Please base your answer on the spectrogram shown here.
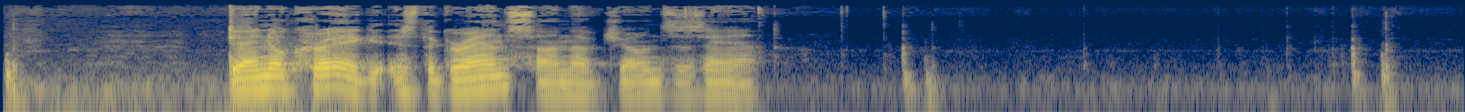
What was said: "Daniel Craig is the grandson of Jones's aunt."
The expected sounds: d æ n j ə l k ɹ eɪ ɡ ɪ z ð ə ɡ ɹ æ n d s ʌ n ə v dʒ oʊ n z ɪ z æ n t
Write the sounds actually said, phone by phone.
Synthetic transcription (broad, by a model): d æ n j ə l k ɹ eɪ ɡ ɪ z ð ə ɡ ɹ æ n d s ʌ n ə v dʒ oʊ n z ɪ z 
